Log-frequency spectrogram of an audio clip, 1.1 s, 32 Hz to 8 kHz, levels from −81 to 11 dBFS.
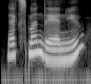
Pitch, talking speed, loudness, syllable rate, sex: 215 Hz, 210 wpm, -14 LUFS, 5.4 syllables/s, female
